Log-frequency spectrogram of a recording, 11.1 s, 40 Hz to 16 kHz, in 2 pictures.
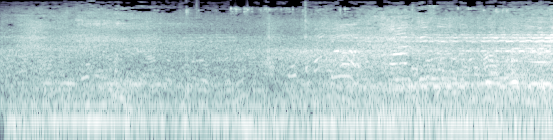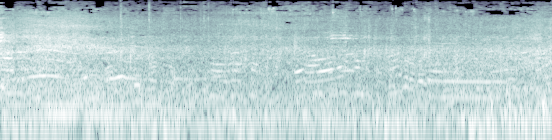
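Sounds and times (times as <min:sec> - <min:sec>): low hum of road traffic: 0:00.0 - 0:11.0
people talking at once: 0:00.7 - 0:11.0.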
